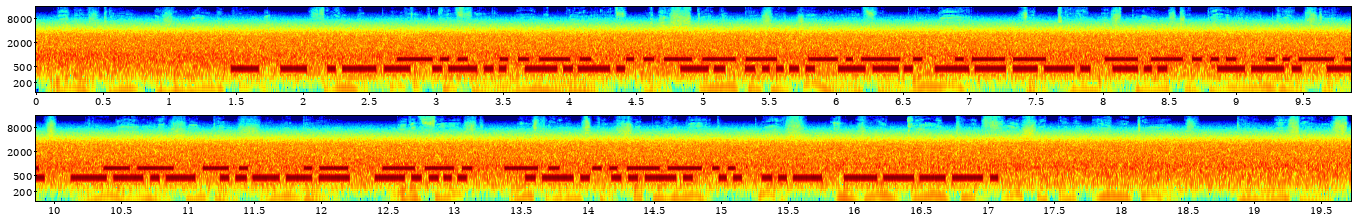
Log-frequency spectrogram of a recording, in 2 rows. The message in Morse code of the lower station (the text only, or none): TTWLC N5G9D GTQ26 RFIU9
